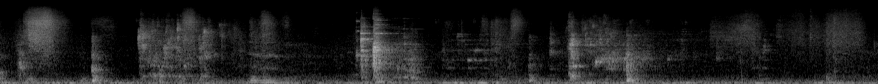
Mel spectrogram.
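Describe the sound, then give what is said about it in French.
Water poured into a drinking glass: splashy, trickling bursts of water mixed with light clinks of glassware, at a moderate, uneven level with no talk. “Tu veux un truc à boire euh, bien un, petit verre d'eau, s'il te plaît.”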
